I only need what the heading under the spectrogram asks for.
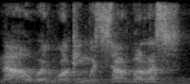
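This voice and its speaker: A man's voice: a little high, moderate pace, creaky, background noise. An actor playing a hostile, distrustful male alien soldier in a video game, sceptical and combative. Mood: sceptical, scornful. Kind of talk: cinematic video game dialogue. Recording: echoey, music behind.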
